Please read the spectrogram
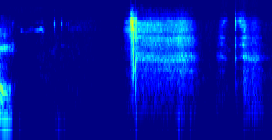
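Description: A sharp click, then about a second of breathy, whispered breath noise from a person into a microphone.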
